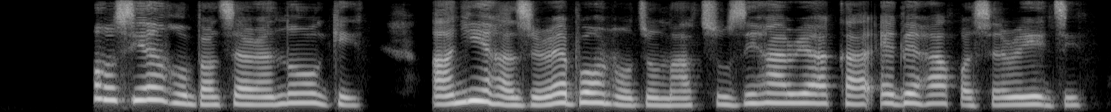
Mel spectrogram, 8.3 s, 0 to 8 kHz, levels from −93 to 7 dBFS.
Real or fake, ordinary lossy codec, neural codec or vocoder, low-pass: fake; none; codec, 16 kHz, 0.8 kbps, ZipCodec; none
